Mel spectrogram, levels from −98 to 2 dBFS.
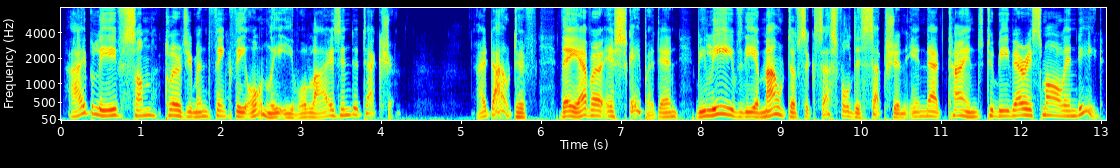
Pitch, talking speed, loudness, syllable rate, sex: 135 Hz, 150 wpm, -20 LUFS, 4.6 syllables/s, male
